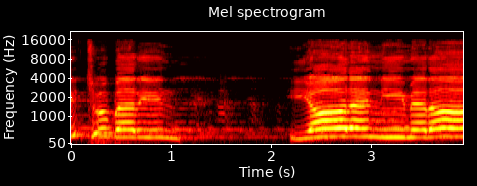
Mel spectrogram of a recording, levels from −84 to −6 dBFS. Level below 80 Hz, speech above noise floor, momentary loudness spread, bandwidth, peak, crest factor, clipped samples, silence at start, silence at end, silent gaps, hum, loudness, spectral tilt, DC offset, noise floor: -78 dBFS; 38 dB; 16 LU; 16 kHz; -8 dBFS; 18 dB; under 0.1%; 0 s; 0 s; none; none; -23 LUFS; -2 dB/octave; under 0.1%; -61 dBFS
